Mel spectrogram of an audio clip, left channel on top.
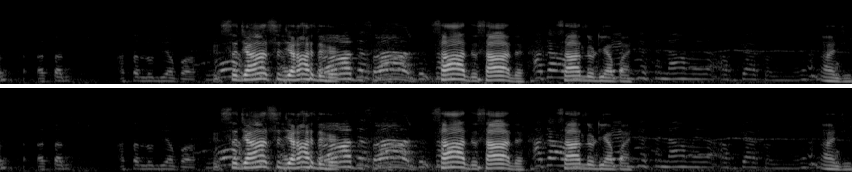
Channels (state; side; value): normal; both; correlation 0.81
